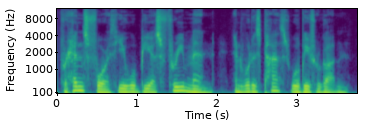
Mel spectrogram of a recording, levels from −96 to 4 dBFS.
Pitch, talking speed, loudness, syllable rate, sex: 115 Hz, 240 wpm, -15 LUFS, 5.6 syllables/s, male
